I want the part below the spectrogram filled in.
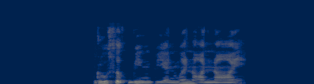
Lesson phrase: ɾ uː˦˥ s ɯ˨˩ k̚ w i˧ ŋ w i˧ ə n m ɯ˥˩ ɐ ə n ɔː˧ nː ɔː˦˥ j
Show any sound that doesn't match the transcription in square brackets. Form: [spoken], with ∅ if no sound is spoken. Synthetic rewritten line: ɾ uː˦˥ s ɯ˨˩ k̚ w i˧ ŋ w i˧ ə n m ɯ˥˩ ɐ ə n ɔː˧ nː ɔː˦˥ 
